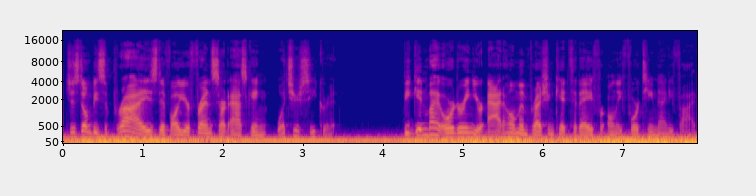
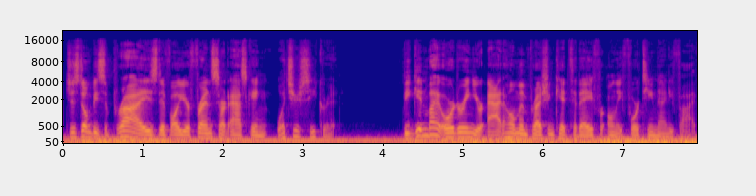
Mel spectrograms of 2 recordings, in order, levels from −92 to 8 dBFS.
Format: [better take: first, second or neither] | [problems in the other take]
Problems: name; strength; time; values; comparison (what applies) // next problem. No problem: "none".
second | low rumble; loud; throughout; 10 dB below the speech; faint in the second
